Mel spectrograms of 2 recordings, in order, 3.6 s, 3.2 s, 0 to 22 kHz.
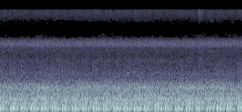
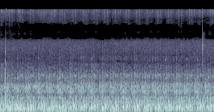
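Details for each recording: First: Vintage John Deere 720 two-cylinder diesel tractor after head gasket repair: slow, regular thumping about three beats a second, picking up near the end; running evenly. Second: Vintage John Deere 720 two-cylinder diesel after head gasket repair, idling: loud thump with faint irregular tick about three times a second; owner thinks he hears a broken push rod or cam ticking, unconfirmed; not leaking, temperature fine.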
